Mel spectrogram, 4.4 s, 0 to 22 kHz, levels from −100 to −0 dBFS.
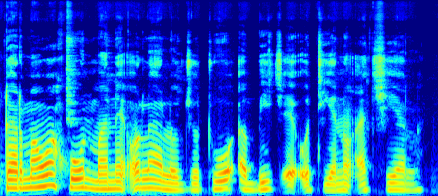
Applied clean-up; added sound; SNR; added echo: none; none; none; none.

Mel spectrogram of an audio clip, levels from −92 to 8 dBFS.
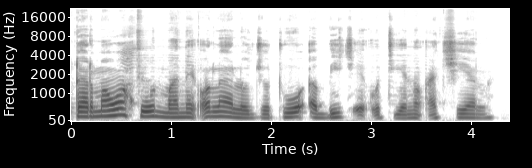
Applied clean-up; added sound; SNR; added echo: neural mask model DeepFilterNet 3.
